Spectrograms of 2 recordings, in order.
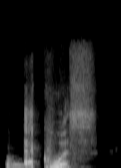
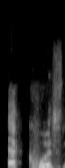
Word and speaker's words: equus: Now, this word is confusing if you see the spelling of it, because it's spelled E-Q-U-U-S. And a lot of people want to pronounce both U's. You want to say something like equus, but no. That first U goes right with the Q. So it's kind of silent. So it's equus. Equus.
